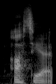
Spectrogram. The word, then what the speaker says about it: Asia: Namely, this character's name is Asia Arento. I think they pronounce it Asia in the dub. If you know anything about the actual Assia Arento, her name is pronounced Assia if I remember correctly.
